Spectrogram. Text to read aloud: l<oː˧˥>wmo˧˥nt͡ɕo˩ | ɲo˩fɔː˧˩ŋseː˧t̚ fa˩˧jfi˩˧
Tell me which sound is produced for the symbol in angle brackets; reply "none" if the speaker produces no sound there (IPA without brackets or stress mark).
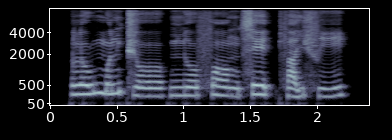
o˧˥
